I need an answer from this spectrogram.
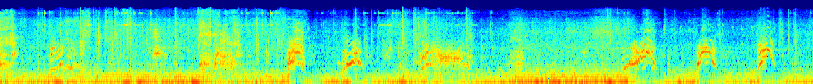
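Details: Pet dog yipping and whining at trees, which the owner jokingly says he guards the family against; short rising yelps come in scattered bursts over steady low rumbling background noise, recorded on a lower-quality camera.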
